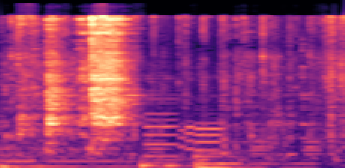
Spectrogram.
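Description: Boiled noodles from an Indonesian takeaway mie rebus are tipped into a plate, with dishes and cutlery clinking and scraping close by for a couple of seconds.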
